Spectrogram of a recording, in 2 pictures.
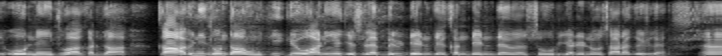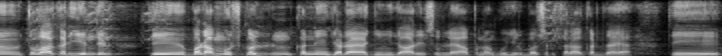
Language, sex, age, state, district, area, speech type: Dogri, male, 60+, Jammu and Kashmir, Samba, rural, spontaneous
